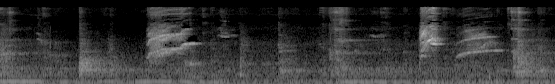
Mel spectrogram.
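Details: Young canaries freshly out of the nest give short scratchy high calls. A faint call is followed by a louder raspy burst, then a sharp squeaky note and a rising thin call near the end, over a low steady hum.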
